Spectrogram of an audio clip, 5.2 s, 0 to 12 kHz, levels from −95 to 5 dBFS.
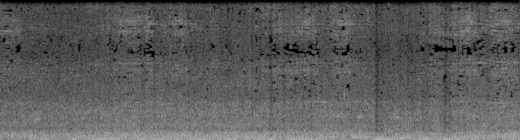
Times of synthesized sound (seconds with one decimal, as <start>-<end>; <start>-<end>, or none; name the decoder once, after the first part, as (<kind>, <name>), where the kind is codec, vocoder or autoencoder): none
